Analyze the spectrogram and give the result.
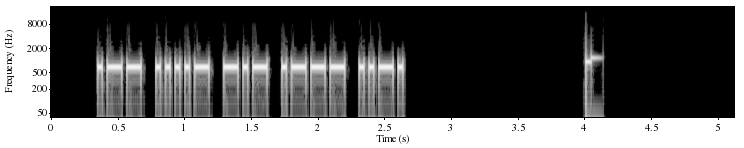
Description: Morse code, heard as a keyed tone, about 32 wpm, 700 Hz. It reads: W4KJF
